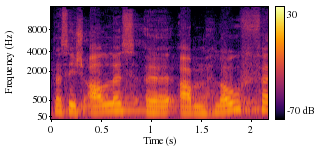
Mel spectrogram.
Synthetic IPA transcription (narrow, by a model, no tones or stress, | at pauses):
d̥ɑsɪʃɑləsɑmlaʊfə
